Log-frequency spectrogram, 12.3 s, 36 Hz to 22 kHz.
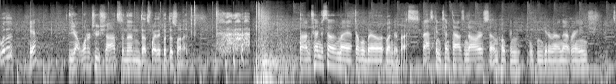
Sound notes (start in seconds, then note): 4.2 laughs; 5.0 gunshot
